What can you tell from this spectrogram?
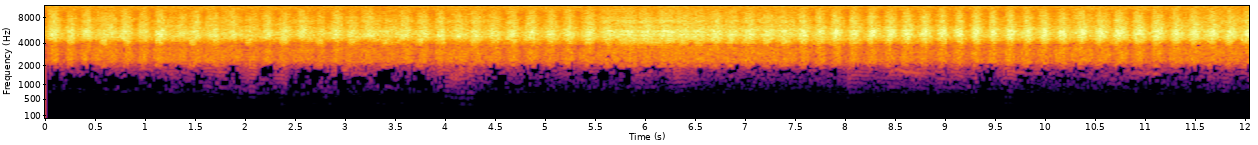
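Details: Cicadas in pine trees roughly 50 m above the sea, Pefkos Bay, Skiros Island, Greece, July 2018: unbroken high-pitched buzz throbbing in quick regular pulses, growing slightly stronger toward the end.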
